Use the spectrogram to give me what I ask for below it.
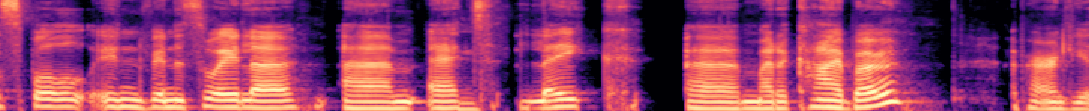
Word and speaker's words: Maracaibo: So there's currently an oil spill in Venezuela at Lake Maracaibo. Apparently it's pronounced like that.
